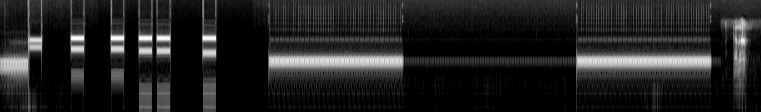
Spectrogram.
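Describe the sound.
A telephone call being placed: a quick series of keypad dialing tones, then two long, steady ringback tones separated by a silent gap as the call rings out.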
